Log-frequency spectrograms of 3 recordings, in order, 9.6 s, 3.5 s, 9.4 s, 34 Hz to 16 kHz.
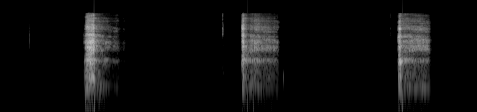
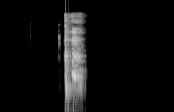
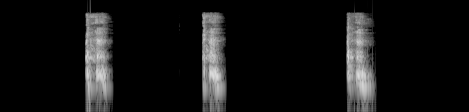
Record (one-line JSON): {"exhalation_length": "9.6 s", "exhalation_amplitude": 16513, "exhalation_signal_mean_std_ratio": 0.2, "cough_length": "3.5 s", "cough_amplitude": 29408, "cough_signal_mean_std_ratio": 0.22, "three_cough_length": "9.4 s", "three_cough_amplitude": 32767, "three_cough_signal_mean_std_ratio": 0.26, "survey_phase": "beta (2021-08-13 to 2022-03-07)", "age": "65+", "gender": "Male", "wearing_mask": "No", "symptom_none": true, "smoker_status": "Ex-smoker", "respiratory_condition_asthma": false, "respiratory_condition_other": false, "recruitment_source": "REACT", "submission_delay": "0 days", "covid_test_result": "Negative", "covid_test_method": "RT-qPCR"}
